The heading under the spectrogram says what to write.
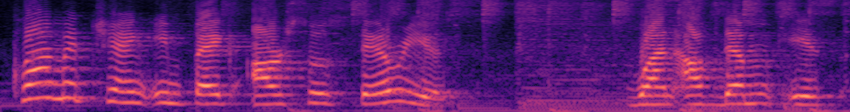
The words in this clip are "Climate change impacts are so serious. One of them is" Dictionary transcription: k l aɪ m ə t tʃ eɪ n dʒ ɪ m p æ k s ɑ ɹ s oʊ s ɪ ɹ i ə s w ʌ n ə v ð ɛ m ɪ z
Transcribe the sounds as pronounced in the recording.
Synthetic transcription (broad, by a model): k l aɪ m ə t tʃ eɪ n ɪ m p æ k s ɑ ɹ s oʊ s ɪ ɹ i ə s w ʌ n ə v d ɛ m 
